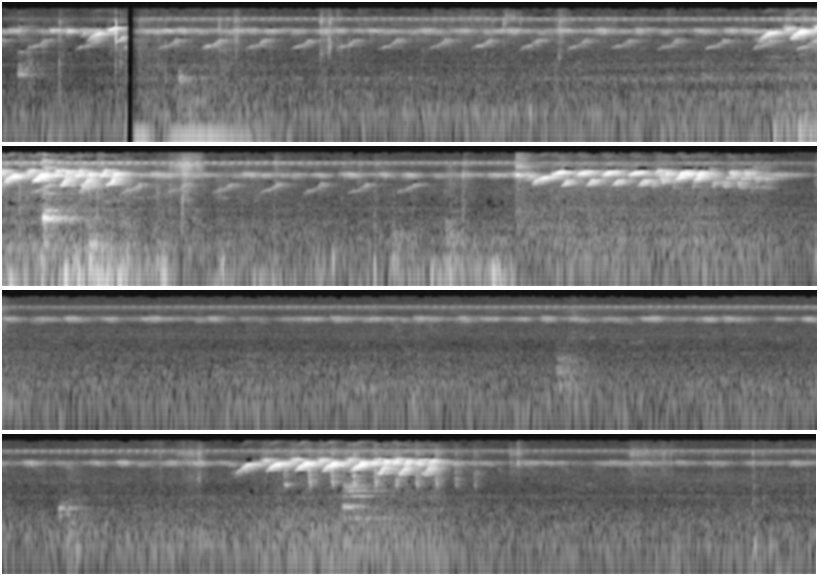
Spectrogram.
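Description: Birds calling over a steady high insect drone: a run of short repeated chirps, about four a second, for the first several seconds, then three loud bursts of rapid chirping, one about a quarter of the way in, one around the middle and one near the end.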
